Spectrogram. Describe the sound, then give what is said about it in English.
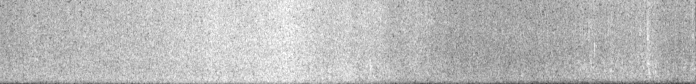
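Sea waves lap against someone's legs in a continuous soft, rushing wash that swells to a peak near the middle and then eases back to a steady hiss. “Feel the relief Paul felt as his weariness washes away with each wave lapping his legs.”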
